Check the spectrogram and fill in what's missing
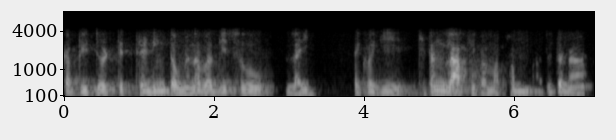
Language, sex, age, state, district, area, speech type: Manipuri, male, 45-60, Manipur, Churachandpur, urban, conversation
